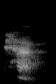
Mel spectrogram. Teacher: Ada juga ha yang di tengah halqi atau wastul halqi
